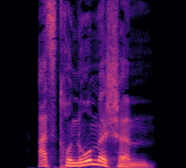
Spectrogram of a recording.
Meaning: strong dative masculine/neuter singular of astronomisch
- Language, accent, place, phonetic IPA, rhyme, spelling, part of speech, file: German, Germany, Berlin, [astʁoˈnoːmɪʃm̩], -oːmɪʃm̩, astronomischem, adjective, De-astronomischem.ogg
